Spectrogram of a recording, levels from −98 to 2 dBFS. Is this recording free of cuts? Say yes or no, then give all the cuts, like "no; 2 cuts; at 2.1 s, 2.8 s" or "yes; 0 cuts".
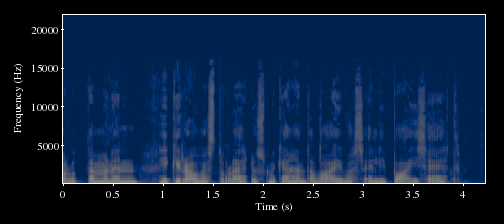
no; 1 cut; at 1.0 s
